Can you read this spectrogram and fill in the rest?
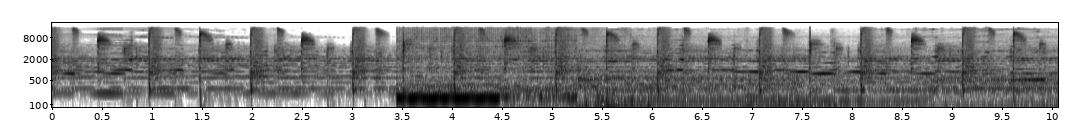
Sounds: music
medium engine (mid frequency)

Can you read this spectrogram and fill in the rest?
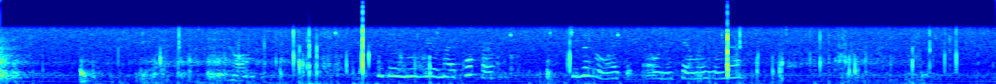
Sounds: speech

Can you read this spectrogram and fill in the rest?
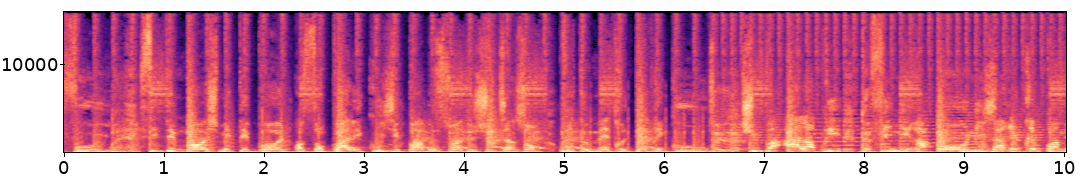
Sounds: music

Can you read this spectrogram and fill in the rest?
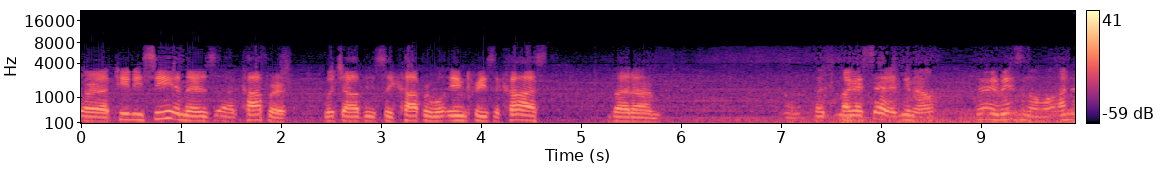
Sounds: speech

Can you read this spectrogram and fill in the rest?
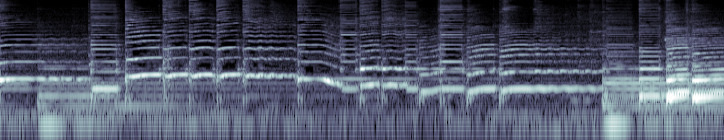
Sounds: musical instrument
plucked string instrument
guitar
music
blues
acoustic guitar

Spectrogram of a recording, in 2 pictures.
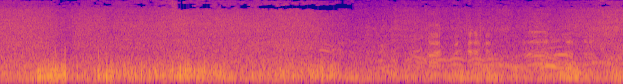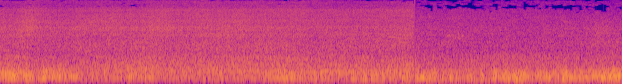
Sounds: speech
ocean
surf

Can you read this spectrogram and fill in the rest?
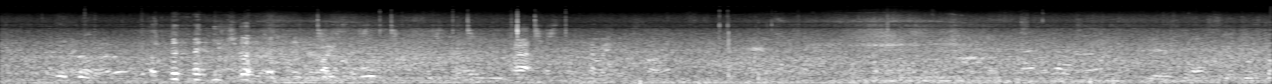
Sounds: speech

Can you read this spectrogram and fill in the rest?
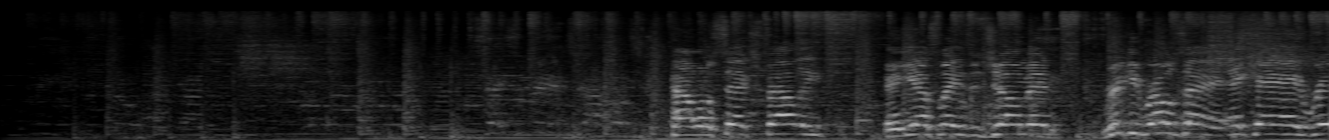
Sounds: speech
music

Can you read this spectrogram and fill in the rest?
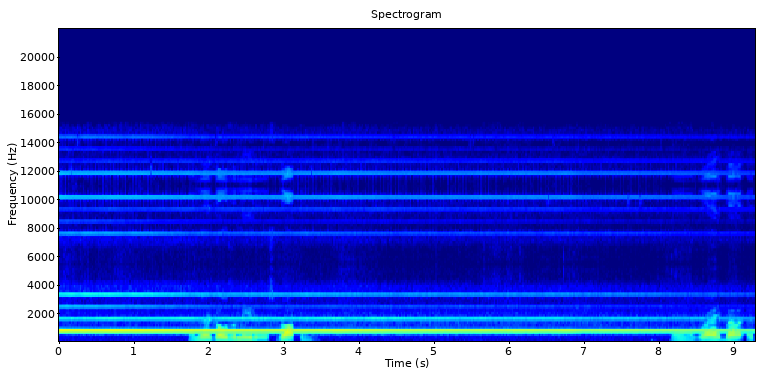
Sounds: outside, rural or natural
speech

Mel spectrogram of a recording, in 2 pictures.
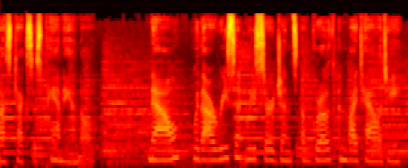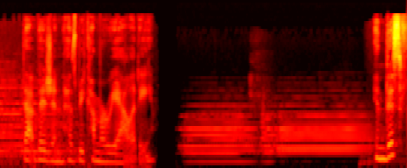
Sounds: speech
orchestra
music

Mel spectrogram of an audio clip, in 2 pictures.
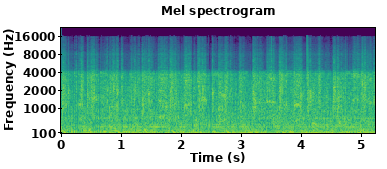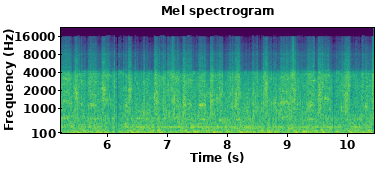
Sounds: music

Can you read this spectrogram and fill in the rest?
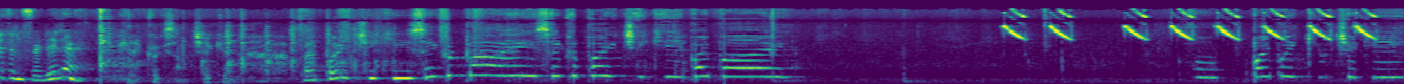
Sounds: speech

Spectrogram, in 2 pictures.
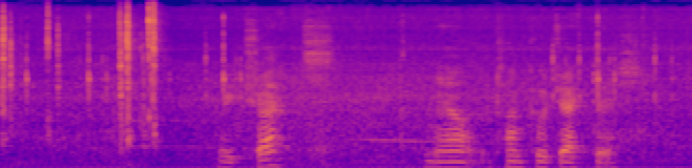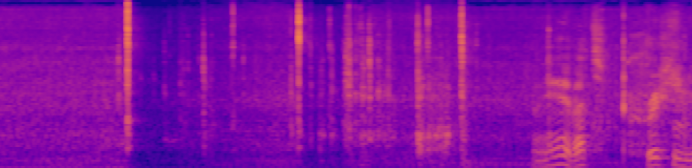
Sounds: speech

